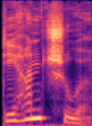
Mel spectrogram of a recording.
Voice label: gloves, german

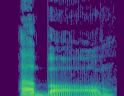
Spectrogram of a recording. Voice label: "a ball", english

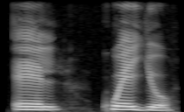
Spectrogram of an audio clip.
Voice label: neck, spanish

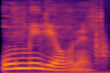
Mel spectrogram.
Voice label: one million, italian

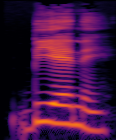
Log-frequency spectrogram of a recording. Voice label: "viene", Spanish

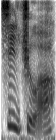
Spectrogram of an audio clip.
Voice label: "reporter", Chinese

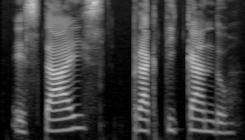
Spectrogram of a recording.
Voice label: "estáis practicando", Spanish

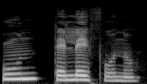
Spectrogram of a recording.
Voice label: "un telefono", Spanish

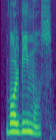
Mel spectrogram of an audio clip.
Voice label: "volvimos", Spanish

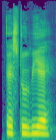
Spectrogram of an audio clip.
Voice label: "estudie", spanish

